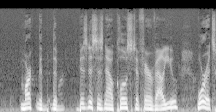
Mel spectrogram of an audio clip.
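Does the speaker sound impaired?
No.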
